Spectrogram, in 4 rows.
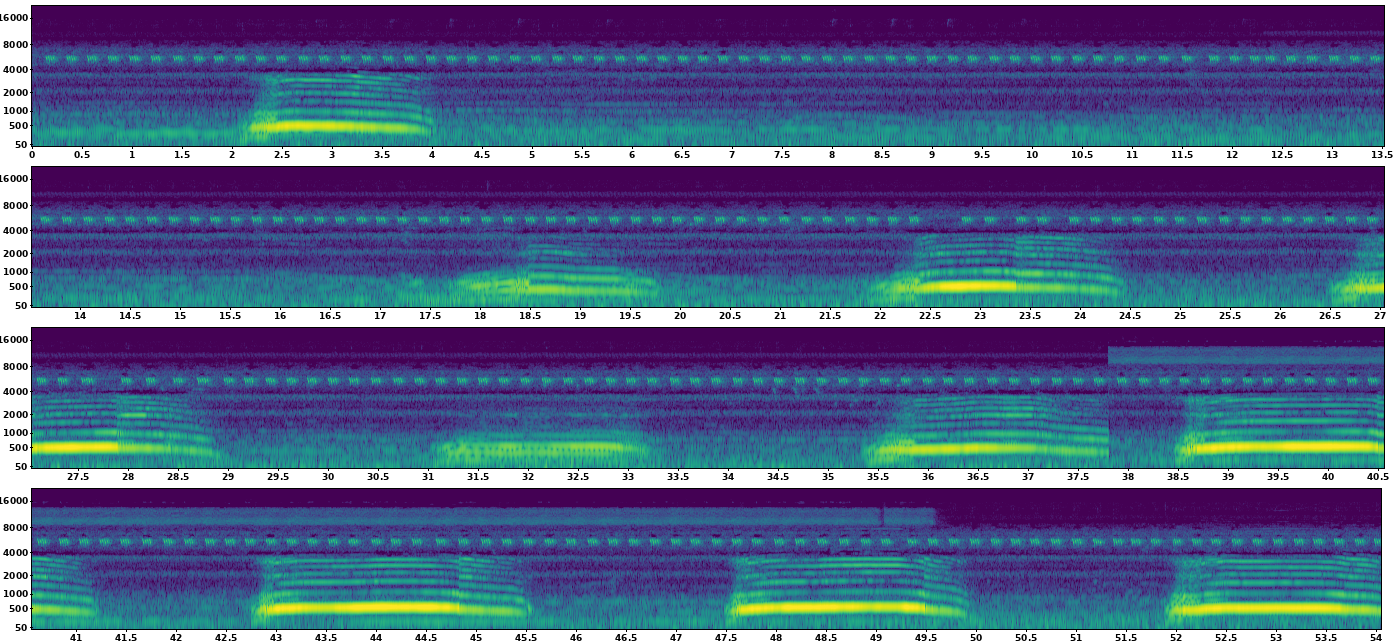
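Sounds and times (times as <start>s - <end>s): dog howling: 2.0s - 4.3s, 17.3s - 20.1s, 21.8s - 24.5s, 26.4s - 29.0s, 31.0s - 33.4s, 35.3s - 41.4s, 42.7s - 45.7s, 47.4s - 50.1s, 51.8s - 54.0s.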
